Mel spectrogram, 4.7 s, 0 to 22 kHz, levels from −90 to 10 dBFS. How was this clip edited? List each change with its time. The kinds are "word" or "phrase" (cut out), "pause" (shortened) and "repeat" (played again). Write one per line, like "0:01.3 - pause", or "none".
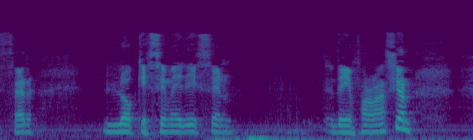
none

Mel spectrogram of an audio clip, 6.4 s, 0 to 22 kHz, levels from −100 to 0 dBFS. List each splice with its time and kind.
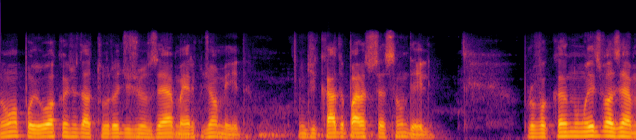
none

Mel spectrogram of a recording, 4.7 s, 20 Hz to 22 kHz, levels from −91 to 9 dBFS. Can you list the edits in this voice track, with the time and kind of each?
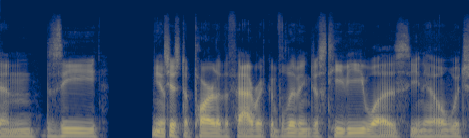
0:01.6 - word
0:03.3 - word

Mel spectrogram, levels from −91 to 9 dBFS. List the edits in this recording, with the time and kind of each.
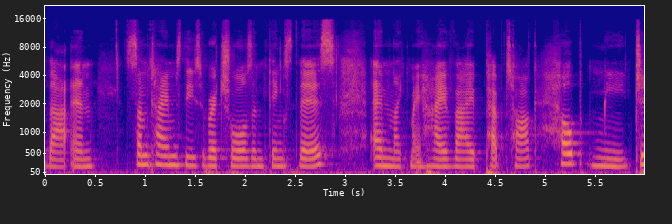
0:02.5 - word

